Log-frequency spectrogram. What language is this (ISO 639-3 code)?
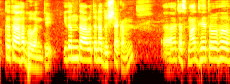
san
